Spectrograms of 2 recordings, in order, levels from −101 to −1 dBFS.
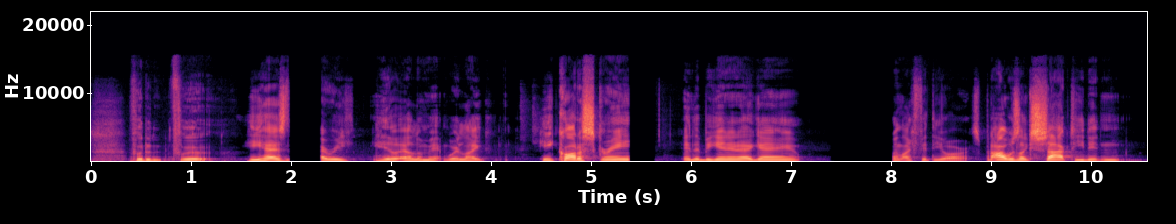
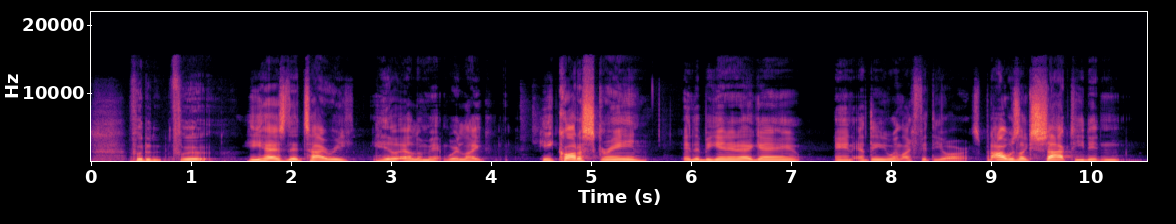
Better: second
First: audio cutting out; at 2 s, at 5.5 s and at 7.5 s for 0.5 s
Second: none

